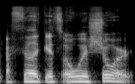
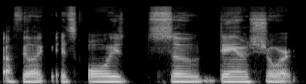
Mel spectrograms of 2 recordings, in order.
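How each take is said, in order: First: Said in the usual way. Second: "always" leaned on, the line slowed down; stress on always. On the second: Shown as a demonstration. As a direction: drag out "always so damn short" to complain.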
